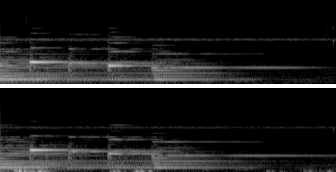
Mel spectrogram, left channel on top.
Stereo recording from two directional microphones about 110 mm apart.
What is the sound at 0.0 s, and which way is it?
Music, 10° left (ahead or behind).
